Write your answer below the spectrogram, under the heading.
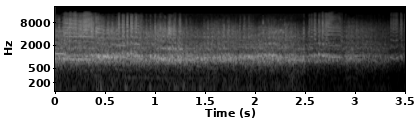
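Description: A dense chorus of cranes calling, many overlapping honking and trumpeting voices filling the air continuously, like a large flock, with no talking. The cranes are resting in Israel's Hula Valley, in spring, while migrating between Europe and Africa.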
